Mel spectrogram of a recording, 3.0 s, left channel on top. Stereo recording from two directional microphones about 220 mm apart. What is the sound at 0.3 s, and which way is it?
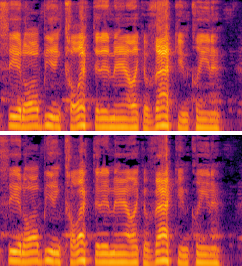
Speech, 40° right (ahead or behind).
